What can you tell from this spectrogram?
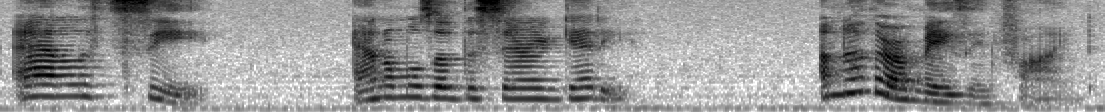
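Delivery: lightly voiced cheerful librarian; friendly clerk voice.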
